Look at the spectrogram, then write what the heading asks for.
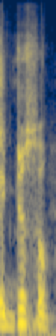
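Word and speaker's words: Ejisu: It's pronounced Ejiso.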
